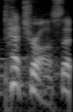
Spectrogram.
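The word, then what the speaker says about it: Petros (Πέτρος): "You are Petros." That's how you say it in Greek.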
